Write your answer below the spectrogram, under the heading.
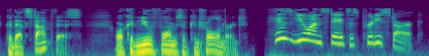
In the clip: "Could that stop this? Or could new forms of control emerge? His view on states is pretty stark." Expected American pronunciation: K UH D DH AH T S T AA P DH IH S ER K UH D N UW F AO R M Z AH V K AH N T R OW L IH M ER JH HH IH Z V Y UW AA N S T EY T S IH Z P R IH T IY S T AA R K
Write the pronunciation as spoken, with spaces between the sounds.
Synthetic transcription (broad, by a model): K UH D DH AH T S T AA P DH IH S ER K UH D N UW F AO R M Z AH V K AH N T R OW L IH M ER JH HH IH Z V Y UW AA N S T EY T S IH Z P R IH T IY S T AA R K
